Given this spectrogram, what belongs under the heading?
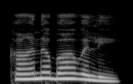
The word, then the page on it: ಕಾನಬಾವಲಿ: kānabāvali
